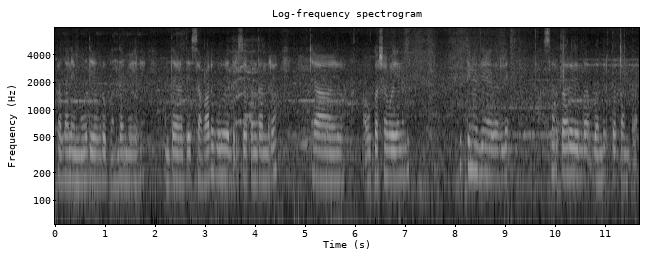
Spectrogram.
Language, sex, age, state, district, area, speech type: Kannada, female, 18-30, Karnataka, Vijayanagara, rural, spontaneous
